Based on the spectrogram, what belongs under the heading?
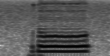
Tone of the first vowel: high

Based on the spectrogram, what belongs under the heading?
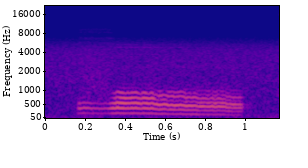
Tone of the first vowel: falling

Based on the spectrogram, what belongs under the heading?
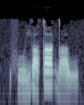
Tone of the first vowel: low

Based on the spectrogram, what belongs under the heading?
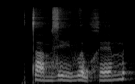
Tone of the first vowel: low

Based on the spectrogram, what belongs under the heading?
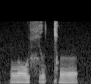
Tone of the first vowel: low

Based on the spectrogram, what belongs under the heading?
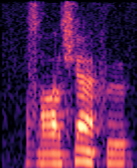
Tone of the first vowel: low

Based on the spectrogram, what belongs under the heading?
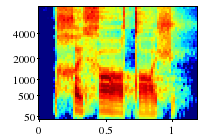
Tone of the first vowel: falling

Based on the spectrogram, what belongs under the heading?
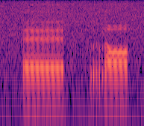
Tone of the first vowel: high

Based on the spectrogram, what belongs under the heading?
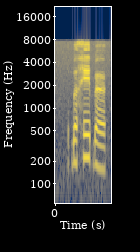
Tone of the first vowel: low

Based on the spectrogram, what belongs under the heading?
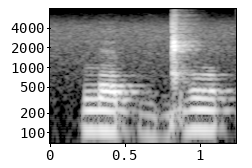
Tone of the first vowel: low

